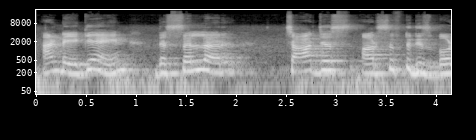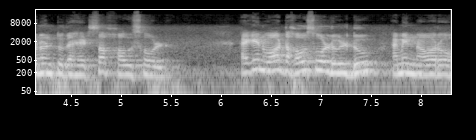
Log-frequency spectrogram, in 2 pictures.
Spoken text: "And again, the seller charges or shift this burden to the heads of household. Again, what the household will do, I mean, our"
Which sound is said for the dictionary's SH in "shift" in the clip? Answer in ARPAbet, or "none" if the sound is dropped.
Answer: S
